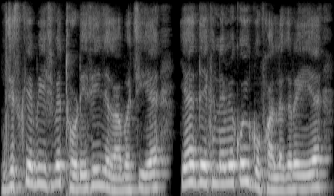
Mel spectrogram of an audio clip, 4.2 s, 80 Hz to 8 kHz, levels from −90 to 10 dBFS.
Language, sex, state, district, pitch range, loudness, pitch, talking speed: Hindi, male, Uttar Pradesh, Saharanpur, 155-215 Hz, -15 LUFS, 175 Hz, 230 wpm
